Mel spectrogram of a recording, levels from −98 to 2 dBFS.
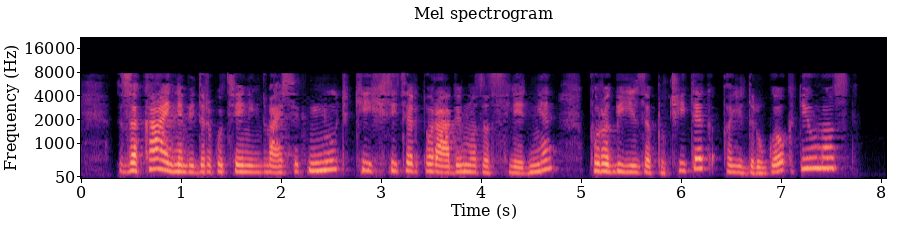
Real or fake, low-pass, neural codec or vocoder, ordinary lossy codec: fake; 9.9 kHz; autoencoder, 22.05 kHz, a latent of 192 numbers a frame, VITS, trained on one speaker; AAC, 24 kbps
